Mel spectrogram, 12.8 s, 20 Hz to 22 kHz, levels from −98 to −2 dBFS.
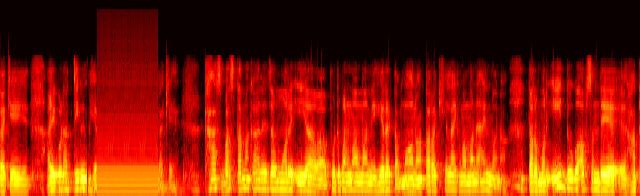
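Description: A brief dip or warble in the speech between 1.74 and 1.78 s marks a lost AMR speech frame. A single 20 ms frame failed its check, so the decoder bridged the gap by repeating the previous pitch and vocal tract settings at reduced gain.

From 1.95 to 3.17 s the sound freezes into a steady buzz at 100 Hz. This is a system hang loop. While the system stalled, the audio hardware kept replaying one 10 ms buffer over and over, and when playback resumed, little or nothing seems to be missing.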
